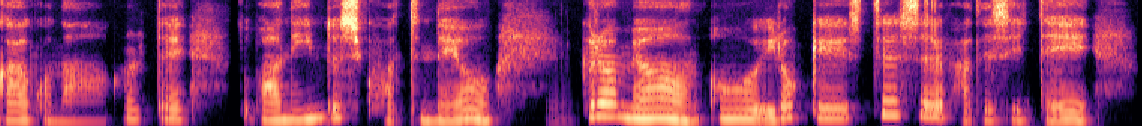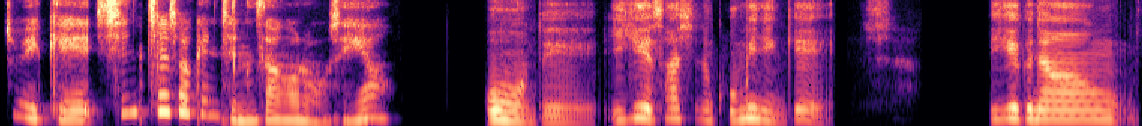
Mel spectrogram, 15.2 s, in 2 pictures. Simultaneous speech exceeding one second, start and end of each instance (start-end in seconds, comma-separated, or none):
none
